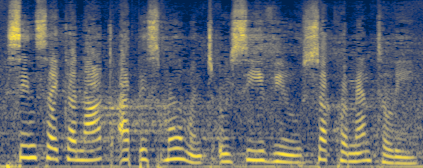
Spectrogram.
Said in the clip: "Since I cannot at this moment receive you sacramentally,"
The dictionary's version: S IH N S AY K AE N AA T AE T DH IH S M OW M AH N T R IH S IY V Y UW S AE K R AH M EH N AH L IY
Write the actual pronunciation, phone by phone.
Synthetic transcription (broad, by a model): S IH N S AY K AE N AA T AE T DH IH S M OW M AH N T R IH S IY V Y UW S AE K R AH M EH N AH L IY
